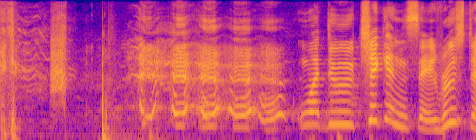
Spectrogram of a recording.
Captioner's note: crowd laughs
